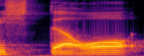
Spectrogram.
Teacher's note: تا کو باریک پڑھنا ہے، را کو موٹا ادا کرنا ہے، مد اصلی ہے، اچھا لمبا نہیں کرنا۔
